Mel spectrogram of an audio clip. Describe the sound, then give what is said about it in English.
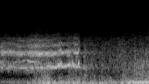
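A loud, high-pitched car tire skid screeches for under a second over a heavy engine rumble, then cuts off as the low roar of the car continues. “Like, so it was either stop and skid like he did, or just, you know, gas is your friend.”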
